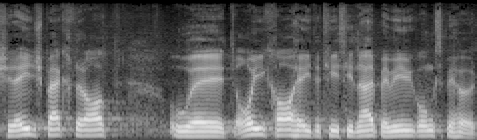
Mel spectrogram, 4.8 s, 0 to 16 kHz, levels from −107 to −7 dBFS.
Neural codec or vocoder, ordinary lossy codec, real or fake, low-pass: none; none; real; 14.4 kHz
